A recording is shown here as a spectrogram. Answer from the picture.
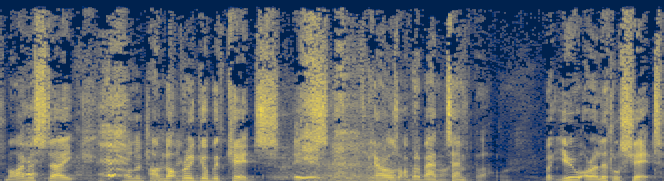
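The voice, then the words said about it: Distinctive comic character tone of voice. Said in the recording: “you can hear Alan's tone of voice ... It's a certain tone of voice”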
